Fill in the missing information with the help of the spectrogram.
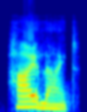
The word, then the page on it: hyalite: Indian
